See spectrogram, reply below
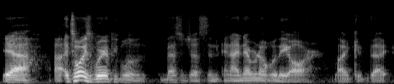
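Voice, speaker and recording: A man with a low voice and wide pitch swings talks quickly while co-hosting a live football podcast. He's a coach who rambles, repeats himself and leans heavily on filler words in this casual live chat.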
